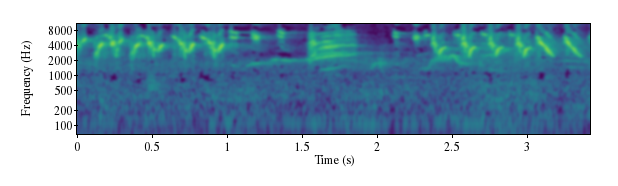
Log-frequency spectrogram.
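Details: A black-headed goldfinch, apparently from the Andijan–Kuva–Fergana area, sings a fast, tinkling twitter of high, bright notes, broken by a brief drawn-out buzzy trill midway.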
